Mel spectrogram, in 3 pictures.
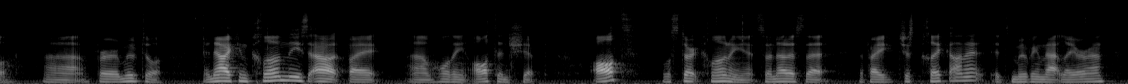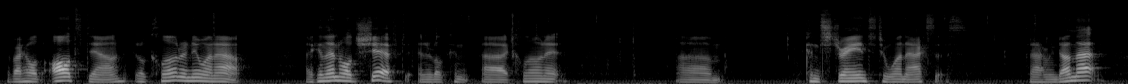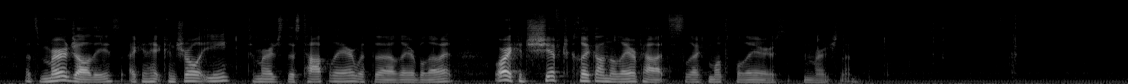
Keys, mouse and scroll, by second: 1.9 shift+click, 7.1 alt+click, 7.4 ctrl+z, 10.8 click, 15.5 click, 16.0 click, 17.2 click, 17.3 click, 20.2 shift+click, 21.2 click, 21.8-24.2 scroll, 24.9 ctrl+e, 28.3 shift+click, 29.5-30.7 scroll, 30.7 ctrl+e, 31.6 v.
